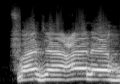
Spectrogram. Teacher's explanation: ہا کے اوپر الٹا پیش ہے، ایک الف کے برابر کھینچ کر کے پڑھیں گے۔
